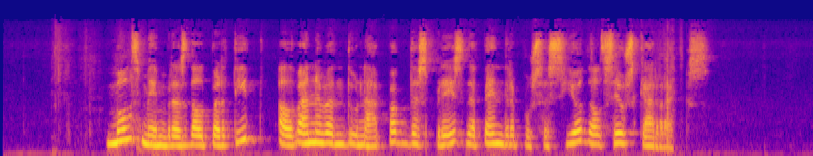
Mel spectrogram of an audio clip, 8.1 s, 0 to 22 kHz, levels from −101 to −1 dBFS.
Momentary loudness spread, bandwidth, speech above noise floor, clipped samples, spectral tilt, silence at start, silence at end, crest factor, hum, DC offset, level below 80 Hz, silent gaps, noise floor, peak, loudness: 11 LU; 11 kHz; 47 dB; under 0.1%; -4 dB/octave; 1.05 s; 1.05 s; 14 dB; none; under 0.1%; -56 dBFS; none; -63 dBFS; -2 dBFS; -17 LUFS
